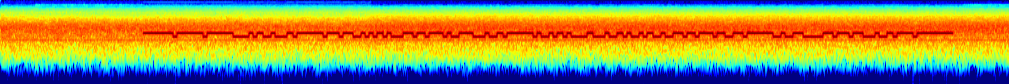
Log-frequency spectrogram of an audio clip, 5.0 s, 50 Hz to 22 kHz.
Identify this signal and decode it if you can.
RTTY (50 baud, 450 Hz shift), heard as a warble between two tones, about 1800 Hz centre, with radio static and a steady whistle near 1220 Hz. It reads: QRZ? DE DL2LTQ K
